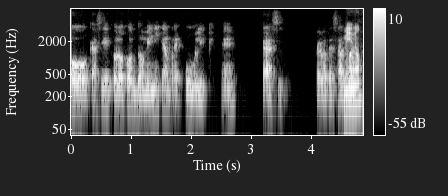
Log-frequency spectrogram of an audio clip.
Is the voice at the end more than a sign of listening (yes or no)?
yes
